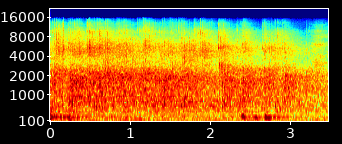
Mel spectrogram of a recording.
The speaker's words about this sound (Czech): Nebojte se zatleskat, to se hodí.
